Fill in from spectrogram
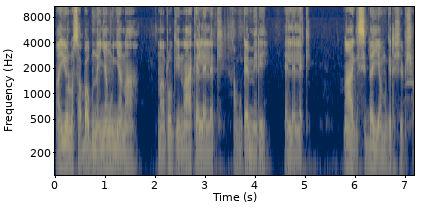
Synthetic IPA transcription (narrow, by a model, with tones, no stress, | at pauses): nʔa̰˨˦jo˦lo˨sa˨ba˦bu˨na˨˦ɲa˦ŋu˦ɲa˦na˨ | na˨to˦kɪ˨na˦˨kɛ˦lɛ˨lɛ˦ka̰˨mʊ˨kɛ˦mɛ˨ɾe˦ | ɛ˨lɛ˨lɛ˨k | nʔa˦˨kɪ˦si˦da˦ja˨mʊ˨kɛ˦tɛ˨ʃɛ˨bi˨ʃɔ˨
